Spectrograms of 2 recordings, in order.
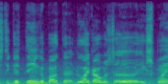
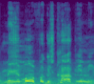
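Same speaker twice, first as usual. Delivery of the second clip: much higher, mocking a petty accuser; mock whiny complaint; 11 semitones higher than usual. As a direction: whine it like someone crying copycat. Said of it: "get mad or".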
